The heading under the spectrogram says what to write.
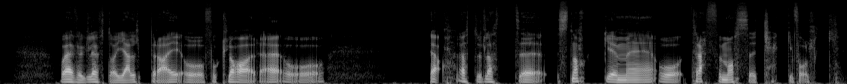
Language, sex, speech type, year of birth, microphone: Norwegian, male, spontaneous, 1986, Sennheiser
